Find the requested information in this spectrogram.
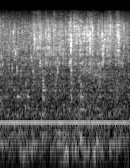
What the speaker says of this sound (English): And I'm going to rinse it really super well.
